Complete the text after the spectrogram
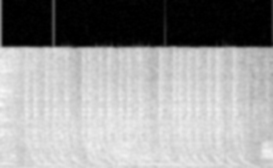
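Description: An explosion bursts with a crackle.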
